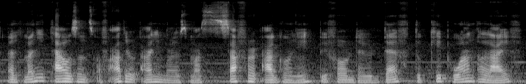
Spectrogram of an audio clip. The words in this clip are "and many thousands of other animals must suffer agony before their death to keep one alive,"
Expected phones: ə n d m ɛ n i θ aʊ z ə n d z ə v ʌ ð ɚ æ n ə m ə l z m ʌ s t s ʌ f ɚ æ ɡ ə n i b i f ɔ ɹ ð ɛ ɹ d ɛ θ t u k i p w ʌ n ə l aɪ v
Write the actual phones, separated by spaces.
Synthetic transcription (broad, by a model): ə n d m ɛ n i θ aʊ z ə n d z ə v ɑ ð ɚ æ n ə m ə l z m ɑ s t s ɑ f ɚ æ ɡ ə n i b i f ɔ ɹ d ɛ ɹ d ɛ f t u k i p w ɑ n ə l aɪ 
